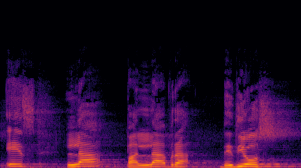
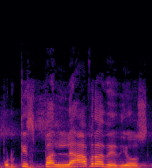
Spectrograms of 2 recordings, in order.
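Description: First: "es la palabra de Dios" slowed, leaning on "Dios" with a rise; slow, deliberate weight on "Dios"; stress on Dios. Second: Said in the usual way. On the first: Shown as a demonstration. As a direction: drag out "palabra de Dios", lifting "Dios". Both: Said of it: "Se lo enfatizo".

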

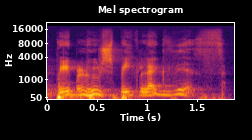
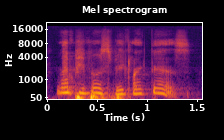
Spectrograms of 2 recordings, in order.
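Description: First: Low, slow judge voice; old scary judge. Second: Very soft, thin cartoon voice; tiny squeaky voice, mocking; squeaky-voiced judge. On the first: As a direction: speak it low and grave. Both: Shown as a demonstration.

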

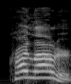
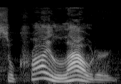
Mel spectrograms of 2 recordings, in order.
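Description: First: Higher, louder taunting cry louder; sarcastic call to shout louder; mocking shout. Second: Said in the usual way. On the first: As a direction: egg them on in mock shout. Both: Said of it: "Elijah mocked them".

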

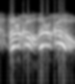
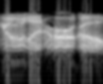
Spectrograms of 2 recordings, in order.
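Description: First: High-pitched panicked demand; retold frantic plea. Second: Deliberate creature retort, well below the frantic plea; menacing elephant voice. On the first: Parent to the elephant holding the daughter, acted frantic demand. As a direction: act out losing it, urgently. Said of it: "I'm losing my fucking shit". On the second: Retold or imitated. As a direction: answer coolly as a threatening beast. Elephant answers back in creature voice.

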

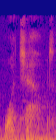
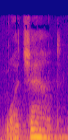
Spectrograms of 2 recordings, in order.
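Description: First: Hushed, breathy warning whisper. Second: Said in the usual way. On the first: Shown as a demonstration. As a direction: whisper it like a secret alarm. Warning about dropping the watch.

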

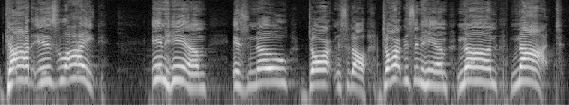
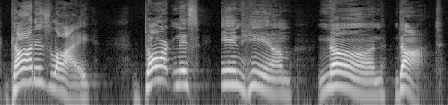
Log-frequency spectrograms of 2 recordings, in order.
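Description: First: Much higher and louder, slow, ringing "God is light"; proclaimed verse. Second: Slow, deliberate, each phrase set apart; measured Greek reading. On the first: Pastor proclaiming God's holiness to the congregation, loud and slow. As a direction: proclaim it, each phrase hammered home. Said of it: "he describes it like this". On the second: Pastor reading the literal Greek to his church, slow and deliberate. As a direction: lay out "God is light, darkness in him, none not" slowly with pauses. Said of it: "That's literally how this verse reads". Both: Shown as a demonstration.

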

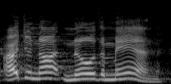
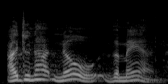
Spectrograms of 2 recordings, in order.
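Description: First: Louder, higher, emphatic scripture reading; cursing, sworn denial. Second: Measured, firm denial read from scripture; sworn denial. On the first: Peter swears to bystanders he doesn't know Jesus, raised-voice denial. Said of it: "invoke a curse on himself and to swear". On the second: Peter denies Jesus to the bystanders, restrained sworn denial. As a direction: deny it on oath, without raising the voice. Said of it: "denied it with an oath". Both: A narrator's reading.

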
